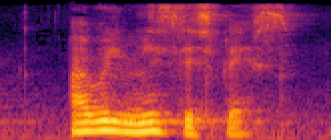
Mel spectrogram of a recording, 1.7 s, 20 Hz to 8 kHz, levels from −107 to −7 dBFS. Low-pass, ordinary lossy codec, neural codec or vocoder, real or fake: 7.2 kHz; AAC, 32 kbps; none; real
